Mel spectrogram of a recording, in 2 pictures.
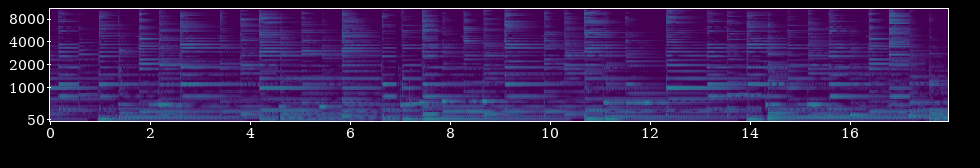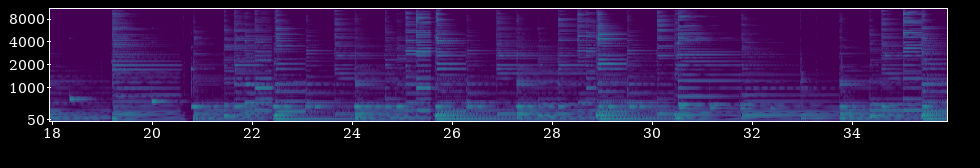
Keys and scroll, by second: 16.5 ctrl+0, 34.0 ctrl+0, 35.8 ctrl+v.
